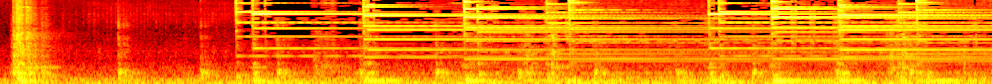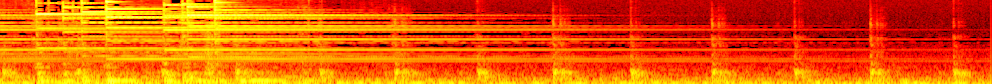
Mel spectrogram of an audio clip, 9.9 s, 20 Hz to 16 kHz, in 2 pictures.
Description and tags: Old Scots Clock - Three Quarters Hour 44.1
18th Century Scottish clock rings the three-quarters hour. This is such a sweet, unusual clock. Recorded with a Schoeps stereo XY pair to Fostex PD-6.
